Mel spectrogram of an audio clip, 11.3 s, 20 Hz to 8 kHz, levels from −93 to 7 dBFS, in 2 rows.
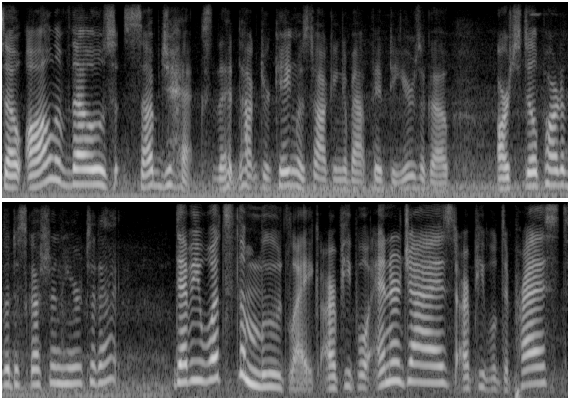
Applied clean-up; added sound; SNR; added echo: none; none; none; none.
